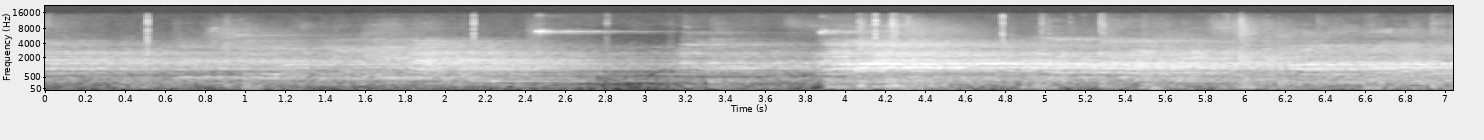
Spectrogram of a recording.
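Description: A ball is kicked with sharp thuds in a large echoing hall.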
